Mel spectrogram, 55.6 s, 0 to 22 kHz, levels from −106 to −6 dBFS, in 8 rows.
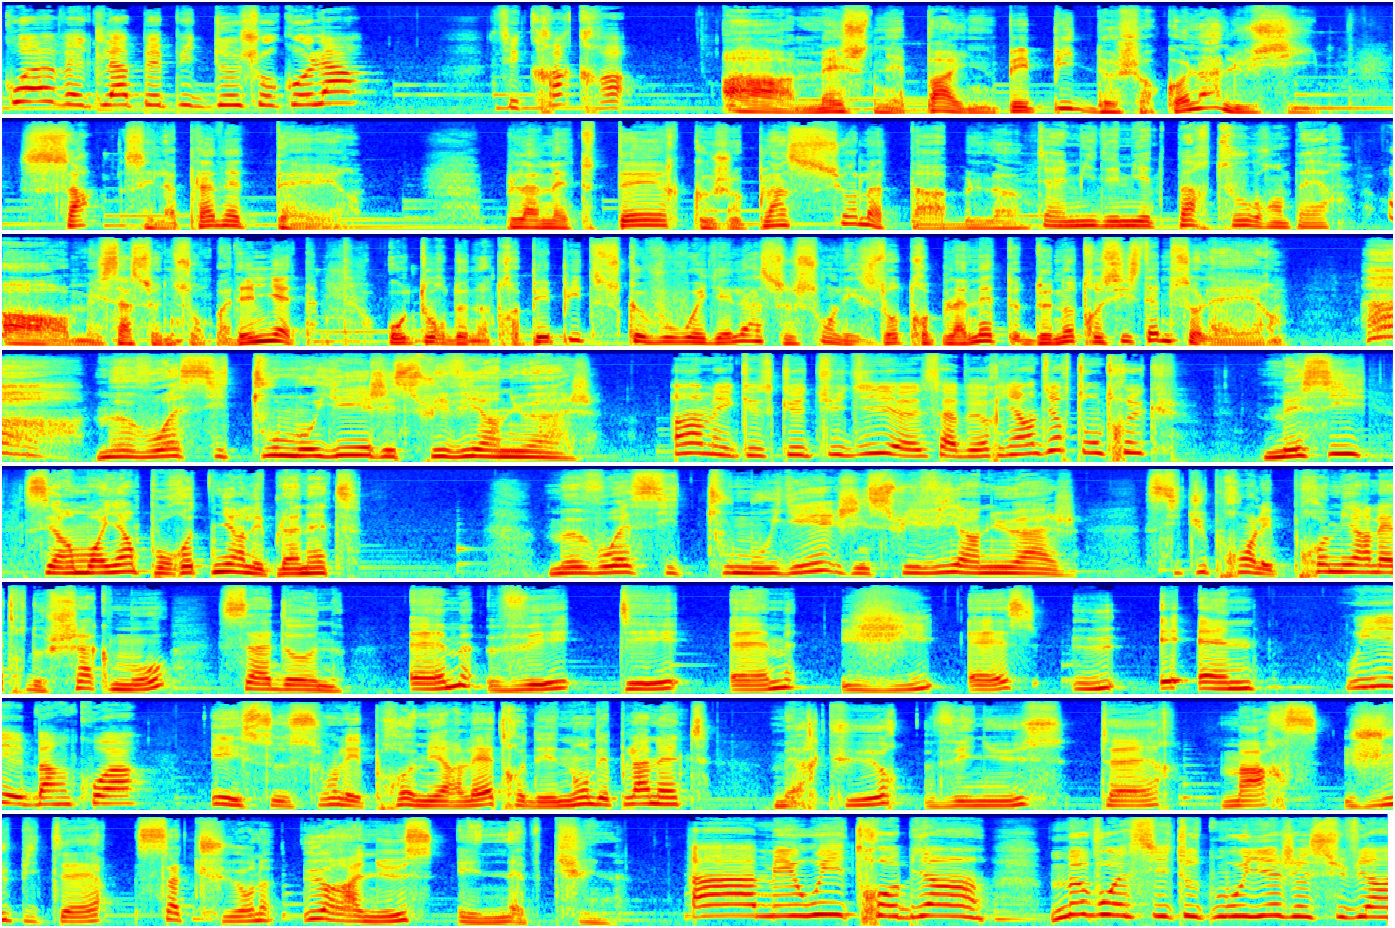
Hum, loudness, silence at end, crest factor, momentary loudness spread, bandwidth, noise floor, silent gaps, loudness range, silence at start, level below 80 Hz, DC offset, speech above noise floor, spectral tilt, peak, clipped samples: none; -18 LUFS; 0 s; 18 dB; 9 LU; 19 kHz; -50 dBFS; none; 4 LU; 0 s; -44 dBFS; under 0.1%; 32 dB; -4 dB/octave; -2 dBFS; under 0.1%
